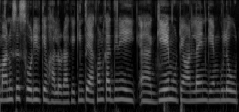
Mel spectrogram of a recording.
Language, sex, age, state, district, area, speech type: Bengali, female, 18-30, West Bengal, North 24 Parganas, urban, spontaneous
